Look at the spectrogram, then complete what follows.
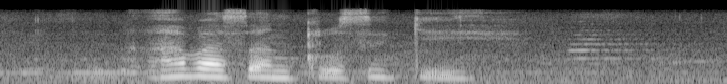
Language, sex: Southern Sotho, female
